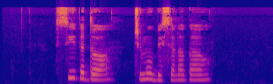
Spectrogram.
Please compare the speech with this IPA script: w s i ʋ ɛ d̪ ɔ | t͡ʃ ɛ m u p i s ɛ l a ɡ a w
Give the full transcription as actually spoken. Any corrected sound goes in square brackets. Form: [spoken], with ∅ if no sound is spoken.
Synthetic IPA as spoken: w s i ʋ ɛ d̪ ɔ | t͡ʃ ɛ m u [b] i s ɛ l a ɡ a w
